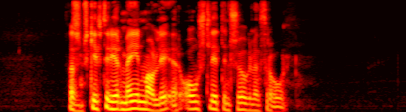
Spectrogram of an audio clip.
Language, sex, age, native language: Icelandic, male, 60-69, Icelandic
